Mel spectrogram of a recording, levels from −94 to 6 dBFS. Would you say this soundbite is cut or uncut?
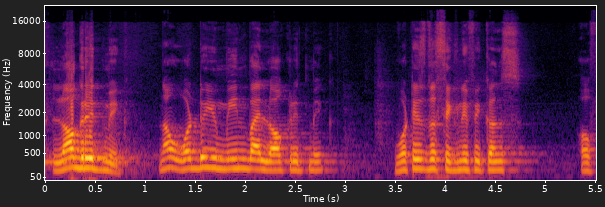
uncut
